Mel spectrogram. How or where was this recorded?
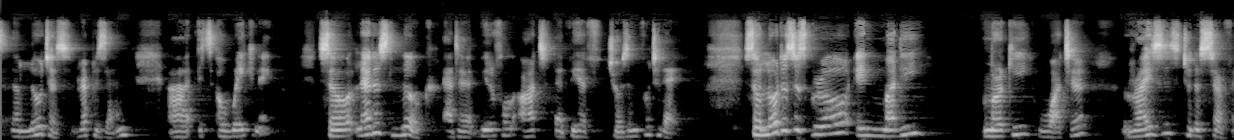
video call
